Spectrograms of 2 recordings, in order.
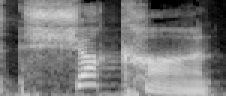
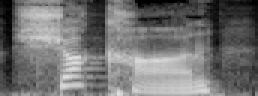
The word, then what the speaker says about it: shakan: And the verb to dwell is shakan, S-H-A-K-A-N. Right? Can you hear the similarity even? Mishkan, tabernacle, shakan, to dwell.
